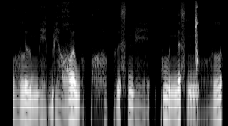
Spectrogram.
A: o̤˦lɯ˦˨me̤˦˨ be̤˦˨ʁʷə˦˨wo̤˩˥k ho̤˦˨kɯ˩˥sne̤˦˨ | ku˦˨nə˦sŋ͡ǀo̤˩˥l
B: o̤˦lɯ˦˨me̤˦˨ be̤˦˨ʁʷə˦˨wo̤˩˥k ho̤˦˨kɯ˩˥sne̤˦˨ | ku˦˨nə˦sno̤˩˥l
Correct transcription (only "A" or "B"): A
